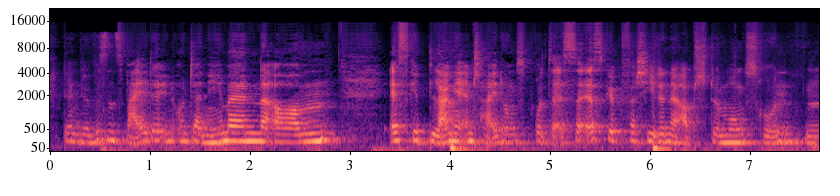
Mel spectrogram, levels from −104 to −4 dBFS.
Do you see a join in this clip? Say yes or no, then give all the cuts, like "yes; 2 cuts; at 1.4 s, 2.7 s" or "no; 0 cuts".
no; 0 cuts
